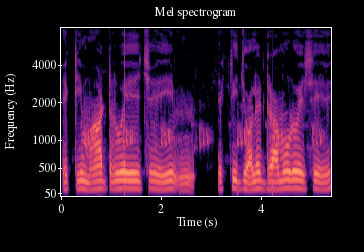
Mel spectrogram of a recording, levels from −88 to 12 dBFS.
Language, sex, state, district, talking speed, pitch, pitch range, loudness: Bengali, male, West Bengal, Jalpaiguri, 110 wpm, 140 Hz, 130-145 Hz, -17 LUFS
